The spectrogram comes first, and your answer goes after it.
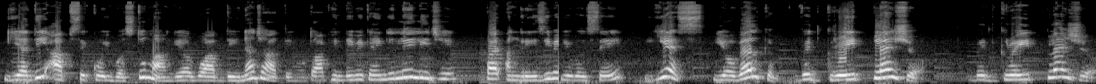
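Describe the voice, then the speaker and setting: A woman with an Indian accent teaching a spoken English lesson, demonstrating phrases slowly and carefully. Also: on the high side, darkish tone.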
